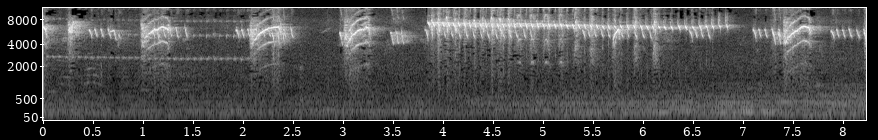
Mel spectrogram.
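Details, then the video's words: Lure recording of a sunbird for attracting birds: short, high, upswept chirp bursts about once a second, then a long, even, very high buzzy trill lasting roughly three seconds, followed by more chirps. "SUARA PIKAT KOLIBRI AMPUH"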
